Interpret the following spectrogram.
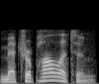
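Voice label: "metropolitan" English, American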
